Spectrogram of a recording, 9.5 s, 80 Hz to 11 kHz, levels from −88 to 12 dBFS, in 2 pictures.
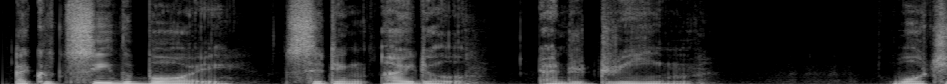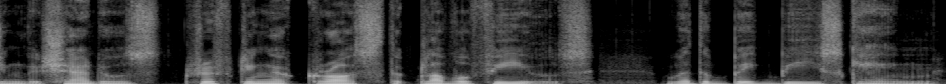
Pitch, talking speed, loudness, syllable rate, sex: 90 Hz, 145 wpm, -21 LUFS, 4.2 syllables/s, male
